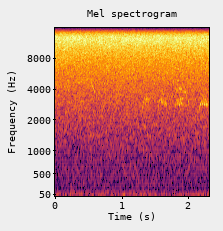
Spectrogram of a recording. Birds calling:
Chinese Hwamei (Garrulax canorus)

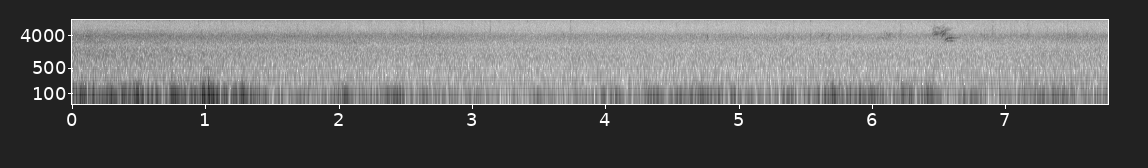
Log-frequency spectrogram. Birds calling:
House Finch (Haemorhous mexicanus)

